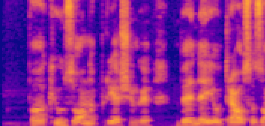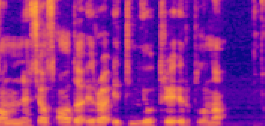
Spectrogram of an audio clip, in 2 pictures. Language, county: Lithuanian, Vilnius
